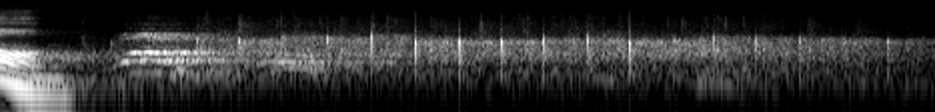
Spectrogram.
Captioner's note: cheering and applause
